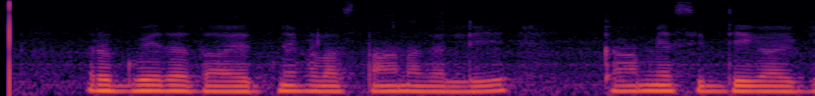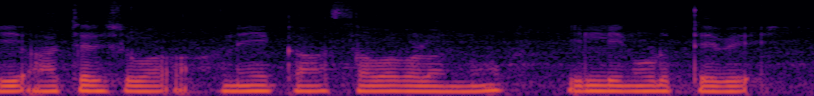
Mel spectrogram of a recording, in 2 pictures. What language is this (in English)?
Kannada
